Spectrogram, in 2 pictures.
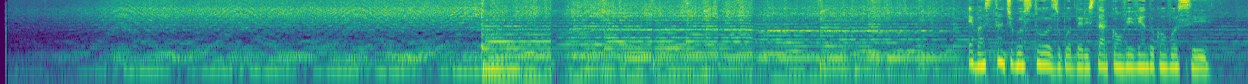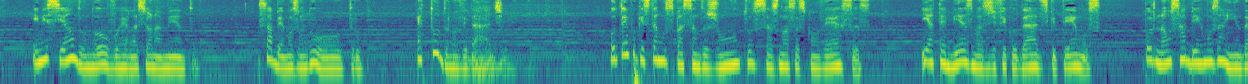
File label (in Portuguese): ROM INICIO NAMORO FEM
